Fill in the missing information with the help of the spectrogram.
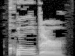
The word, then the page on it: colder: British English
